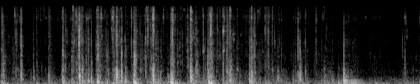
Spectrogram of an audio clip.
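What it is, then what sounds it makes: Water-filled plastic bag. Fingertips press and rub the film of a clear plastic bag full of water held horizontally, producing a rapid, irregular series of soft crinkles and short, dull taps. Each press has a low, thumpy body with quick bright ticks of plastic, and they die away almost instantly between touches.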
